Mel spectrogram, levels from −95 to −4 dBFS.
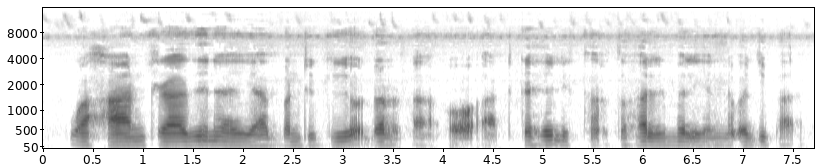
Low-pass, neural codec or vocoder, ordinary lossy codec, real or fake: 14.4 kHz; vocoder, 44.1 kHz, 128 mel bands, Pupu-Vocoder; MP3, 64 kbps; fake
